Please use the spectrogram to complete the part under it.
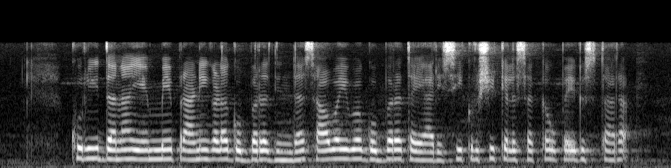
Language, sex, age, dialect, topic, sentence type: Kannada, female, 25-30, Dharwad Kannada, agriculture, statement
